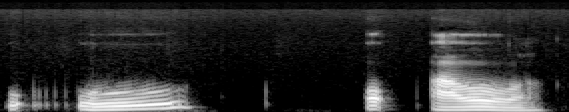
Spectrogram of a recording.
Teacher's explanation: हमारे जो होठ है वो वृत्त के आकार का रूप धारण कर लेते हैं। जैसे ऊ ओ आओ, होठ गोल आकार में हो जाता है, इसको वृत्तमुखी कहते हैं।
